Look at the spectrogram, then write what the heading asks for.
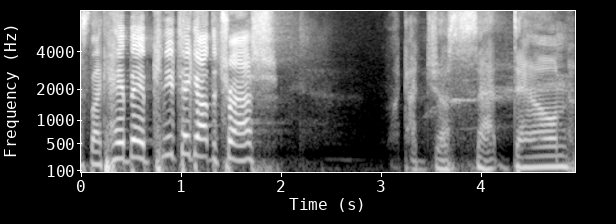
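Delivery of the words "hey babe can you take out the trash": very loud, high-pitched asking-a-favour tone. Retelling how a wife calls from the kitchen, imitating her different tone. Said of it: "It's a different tone".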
